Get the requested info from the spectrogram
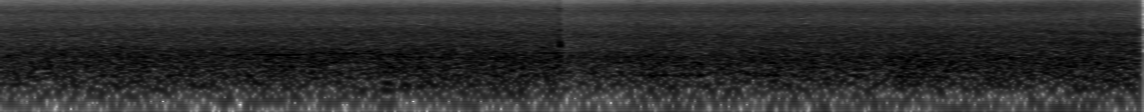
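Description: Steady rush of falling water, an even hiss that never lets up, with a brief click about halfway through.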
